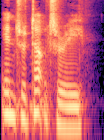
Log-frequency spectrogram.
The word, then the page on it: introductory: British English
